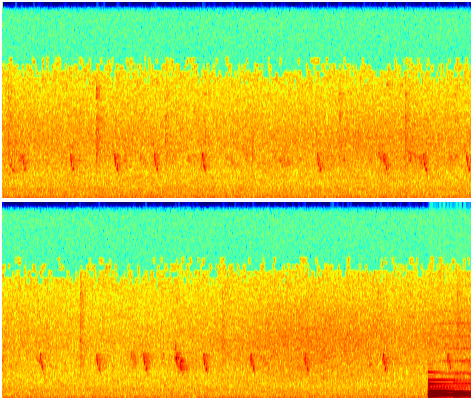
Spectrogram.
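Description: Faint steady background hiss with a small bird chirping over and over in short high chirps. Near the end, piano notes strike loudly and soft piano music begins.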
